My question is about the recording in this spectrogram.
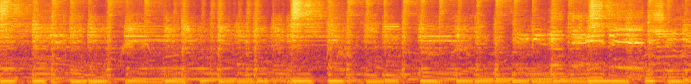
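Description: Live rock-and-roll band playing through outdoor PA speakers, electric guitar and drums driving a steady beat.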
